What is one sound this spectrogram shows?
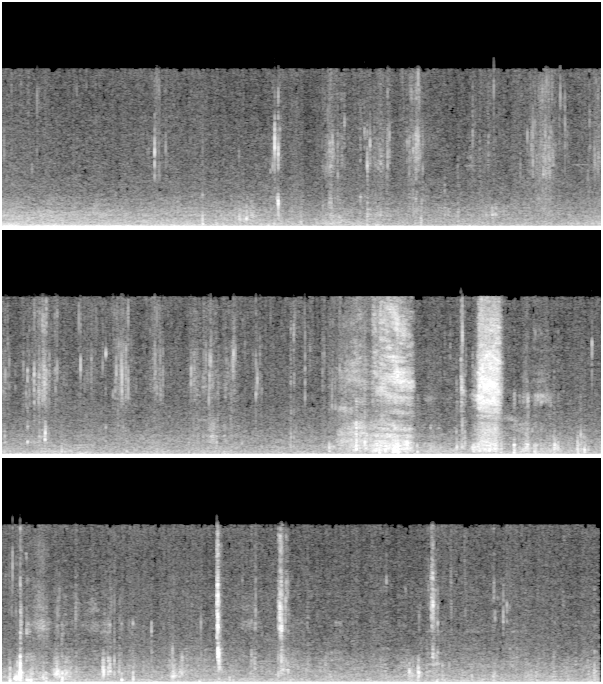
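Fingers squish and mix moist rice close up.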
